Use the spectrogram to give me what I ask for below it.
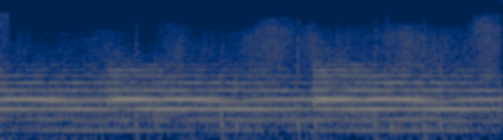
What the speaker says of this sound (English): The next thing we're going to do is ring the bell by pulling this lever.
